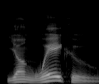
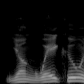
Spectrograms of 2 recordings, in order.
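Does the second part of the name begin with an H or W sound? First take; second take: W; W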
